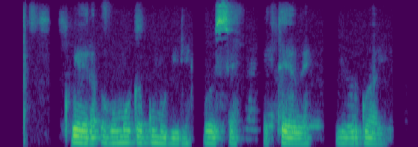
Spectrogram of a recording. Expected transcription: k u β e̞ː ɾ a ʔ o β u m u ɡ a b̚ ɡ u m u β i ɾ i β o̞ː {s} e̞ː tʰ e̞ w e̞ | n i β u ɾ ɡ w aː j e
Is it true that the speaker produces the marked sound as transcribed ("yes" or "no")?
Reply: yes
